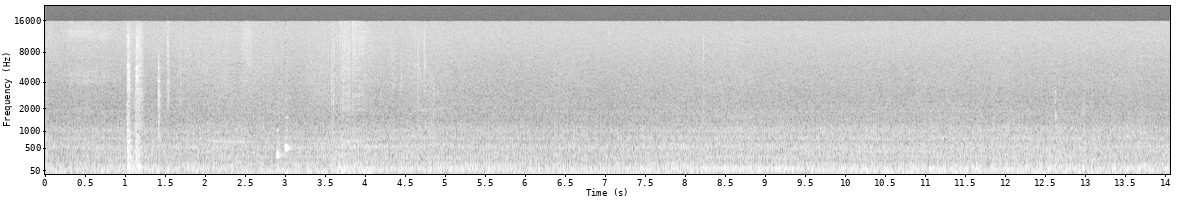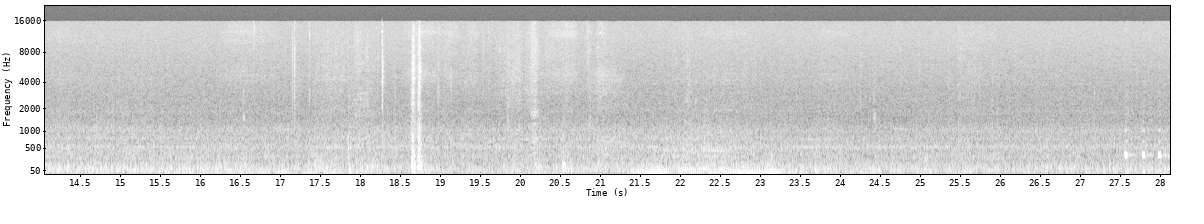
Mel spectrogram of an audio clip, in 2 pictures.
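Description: Renault Trafic's diesel engine idling as the van creeps at low speed, heard from inside the cabin, with a single short beep about three seconds in and a sharp click later. Near the end the parking sensors start beeping rapidly, about six beeps a second, warning that the van's front is close to an obstacle.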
